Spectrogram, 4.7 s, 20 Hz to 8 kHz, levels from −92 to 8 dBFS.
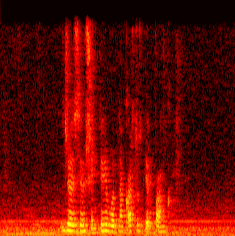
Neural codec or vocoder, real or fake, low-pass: none; real; 7.2 kHz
